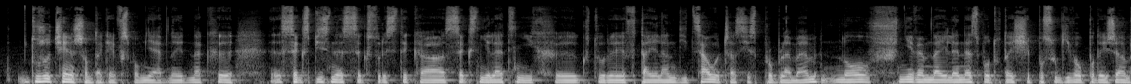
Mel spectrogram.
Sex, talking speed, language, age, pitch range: male, 160 wpm, Polish, 20-39, 95-110 Hz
